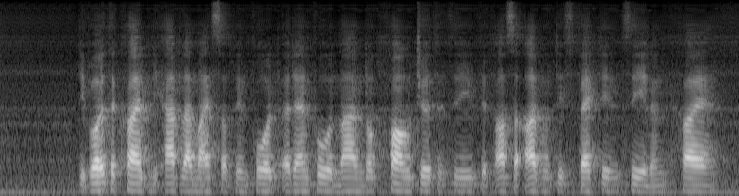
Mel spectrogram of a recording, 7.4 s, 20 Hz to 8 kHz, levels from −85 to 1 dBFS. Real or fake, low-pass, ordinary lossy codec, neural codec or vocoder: fake; none; none; codec, 16 kHz, 0.2 kbps, FocalCodec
